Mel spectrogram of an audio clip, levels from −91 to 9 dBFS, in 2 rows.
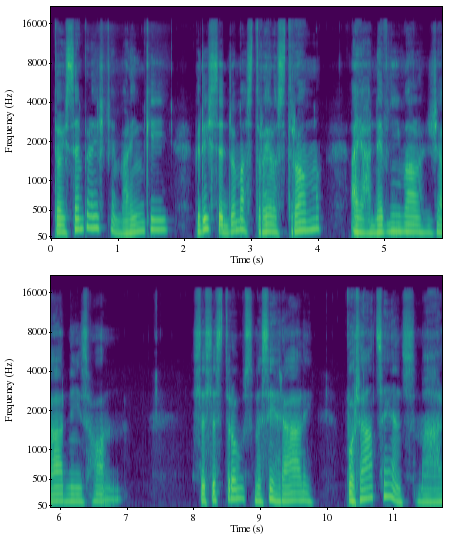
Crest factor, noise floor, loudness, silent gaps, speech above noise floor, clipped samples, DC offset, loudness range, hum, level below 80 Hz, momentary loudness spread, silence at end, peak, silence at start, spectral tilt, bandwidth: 18 dB; -58 dBFS; -19 LUFS; none; 40 dB; under 0.1%; under 0.1%; 3 LU; none; -46 dBFS; 9 LU; 0 s; 0 dBFS; 0.05 s; -5 dB/octave; 17.5 kHz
